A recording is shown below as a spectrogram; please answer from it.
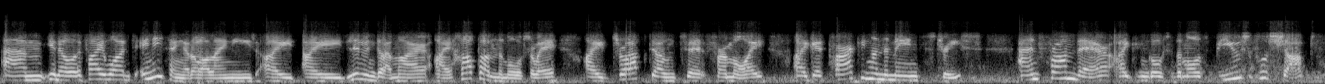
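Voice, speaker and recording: A Kerry woman rings a radio phone-in and makes her point forcefully and indignantly, in the accent of Ireland's southwest. Her voice sits on the low side, animated and at normal speed, coming through a dull phone line with a little noise.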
